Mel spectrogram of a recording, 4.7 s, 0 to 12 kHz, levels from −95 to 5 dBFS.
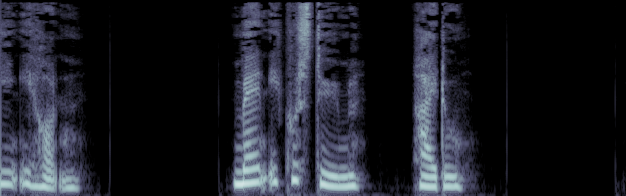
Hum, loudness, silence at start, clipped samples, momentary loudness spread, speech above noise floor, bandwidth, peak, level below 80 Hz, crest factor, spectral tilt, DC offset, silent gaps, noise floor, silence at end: none; -20 LUFS; 0 s; under 0.1%; 11 LU; over 71 dB; 12 kHz; -4 dBFS; -66 dBFS; 18 dB; -5.5 dB/octave; under 0.1%; 0.82-1.63 s; under -90 dBFS; 1.25 s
